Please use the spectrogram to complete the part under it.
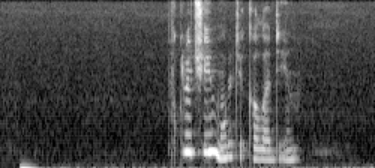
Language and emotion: Russian, sad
